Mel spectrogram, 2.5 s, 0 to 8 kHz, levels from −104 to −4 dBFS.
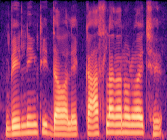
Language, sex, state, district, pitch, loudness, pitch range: Bengali, male, West Bengal, Cooch Behar, 150 Hz, -16 LUFS, 135-170 Hz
